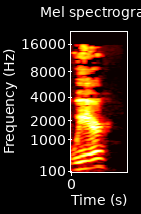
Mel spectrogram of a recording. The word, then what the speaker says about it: Weir: Is that how you pronounce it? Weir? – Yeah, that's right. – W-E-I-R,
